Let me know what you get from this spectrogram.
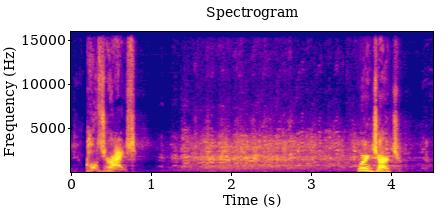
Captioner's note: audience laughing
